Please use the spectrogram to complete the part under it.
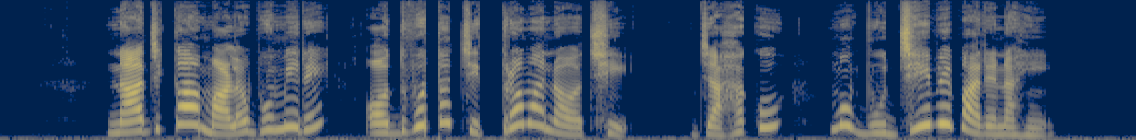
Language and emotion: Odia, surprised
